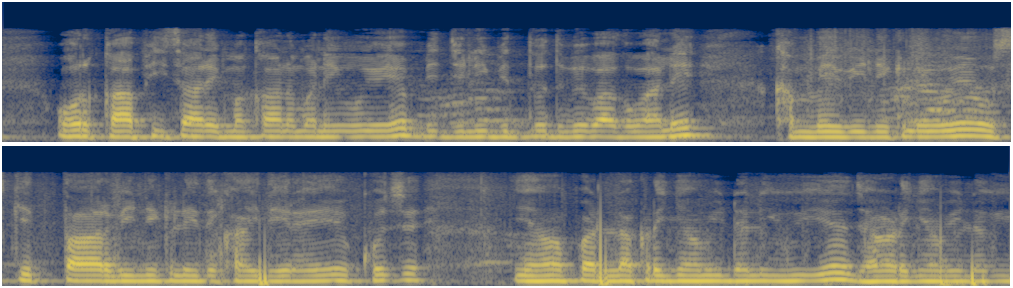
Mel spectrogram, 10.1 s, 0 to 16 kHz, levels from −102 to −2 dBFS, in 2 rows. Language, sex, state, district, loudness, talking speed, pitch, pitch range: Hindi, male, Chhattisgarh, Bilaspur, -21 LUFS, 215 wpm, 145 Hz, 140-155 Hz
